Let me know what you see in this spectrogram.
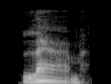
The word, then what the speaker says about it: lamb: 羊肉呢叫做 mutton, 那 mutton 指的是成年的羊的羊肉，当我们指小羊或者羔羊肉的时候呢我们叫 lamb, 就后面这样的一个单词 lamb, 但是呢最后一个字母 b 是不发音的，所以呢读作 lamb,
